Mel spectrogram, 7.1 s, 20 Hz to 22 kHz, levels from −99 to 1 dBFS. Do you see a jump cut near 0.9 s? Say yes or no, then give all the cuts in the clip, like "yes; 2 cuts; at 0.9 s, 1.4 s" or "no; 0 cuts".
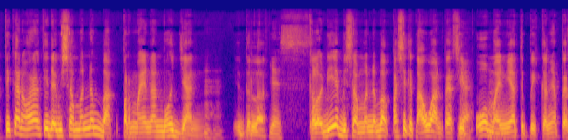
no; 0 cuts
